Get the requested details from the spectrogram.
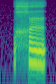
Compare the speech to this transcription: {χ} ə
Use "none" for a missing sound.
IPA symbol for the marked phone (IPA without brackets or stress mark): χ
